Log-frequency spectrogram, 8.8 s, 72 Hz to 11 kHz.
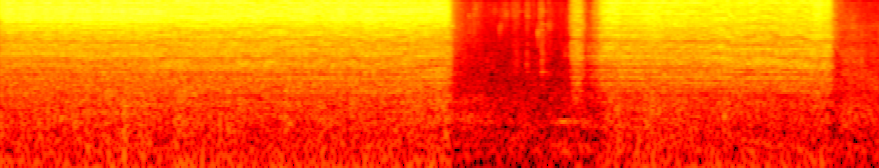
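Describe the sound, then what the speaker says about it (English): Brake parts cleaner sprayed onto a BMW 550i brake hub: a loud, sustained aerosol hiss, a brief pause with a short puff, then another long burst of spray. "I'm just going to spray some brake parts cleaner"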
